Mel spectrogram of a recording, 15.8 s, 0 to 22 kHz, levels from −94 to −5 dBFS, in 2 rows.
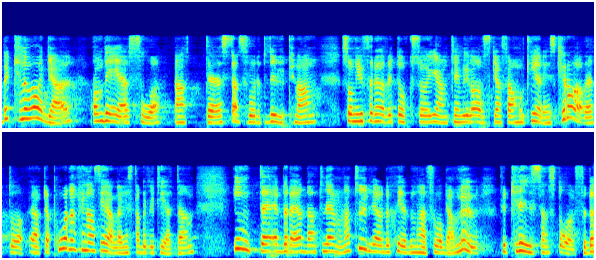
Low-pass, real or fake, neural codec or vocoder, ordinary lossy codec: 7.2 kHz; fake; codec, 44.1 kHz, 2.6 kbps, DAC; none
